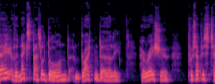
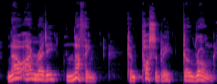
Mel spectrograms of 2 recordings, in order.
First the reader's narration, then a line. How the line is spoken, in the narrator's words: cried triumphantly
